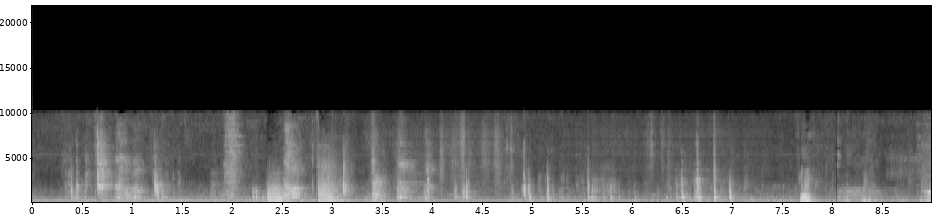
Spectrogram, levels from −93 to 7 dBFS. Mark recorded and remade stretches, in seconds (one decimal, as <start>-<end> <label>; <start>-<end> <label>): 0.0-3.5 recorded; 3.5-4.7 remade; 4.7-5.3 recorded; 5.3-7.4 remade; 7.4-9.0 recorded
